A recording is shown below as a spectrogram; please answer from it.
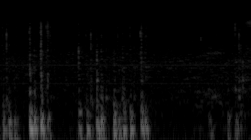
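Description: Quiet, rapid keystrokes on a computer keyboard come in bursts of clicking, pausing briefly before a few more taps.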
